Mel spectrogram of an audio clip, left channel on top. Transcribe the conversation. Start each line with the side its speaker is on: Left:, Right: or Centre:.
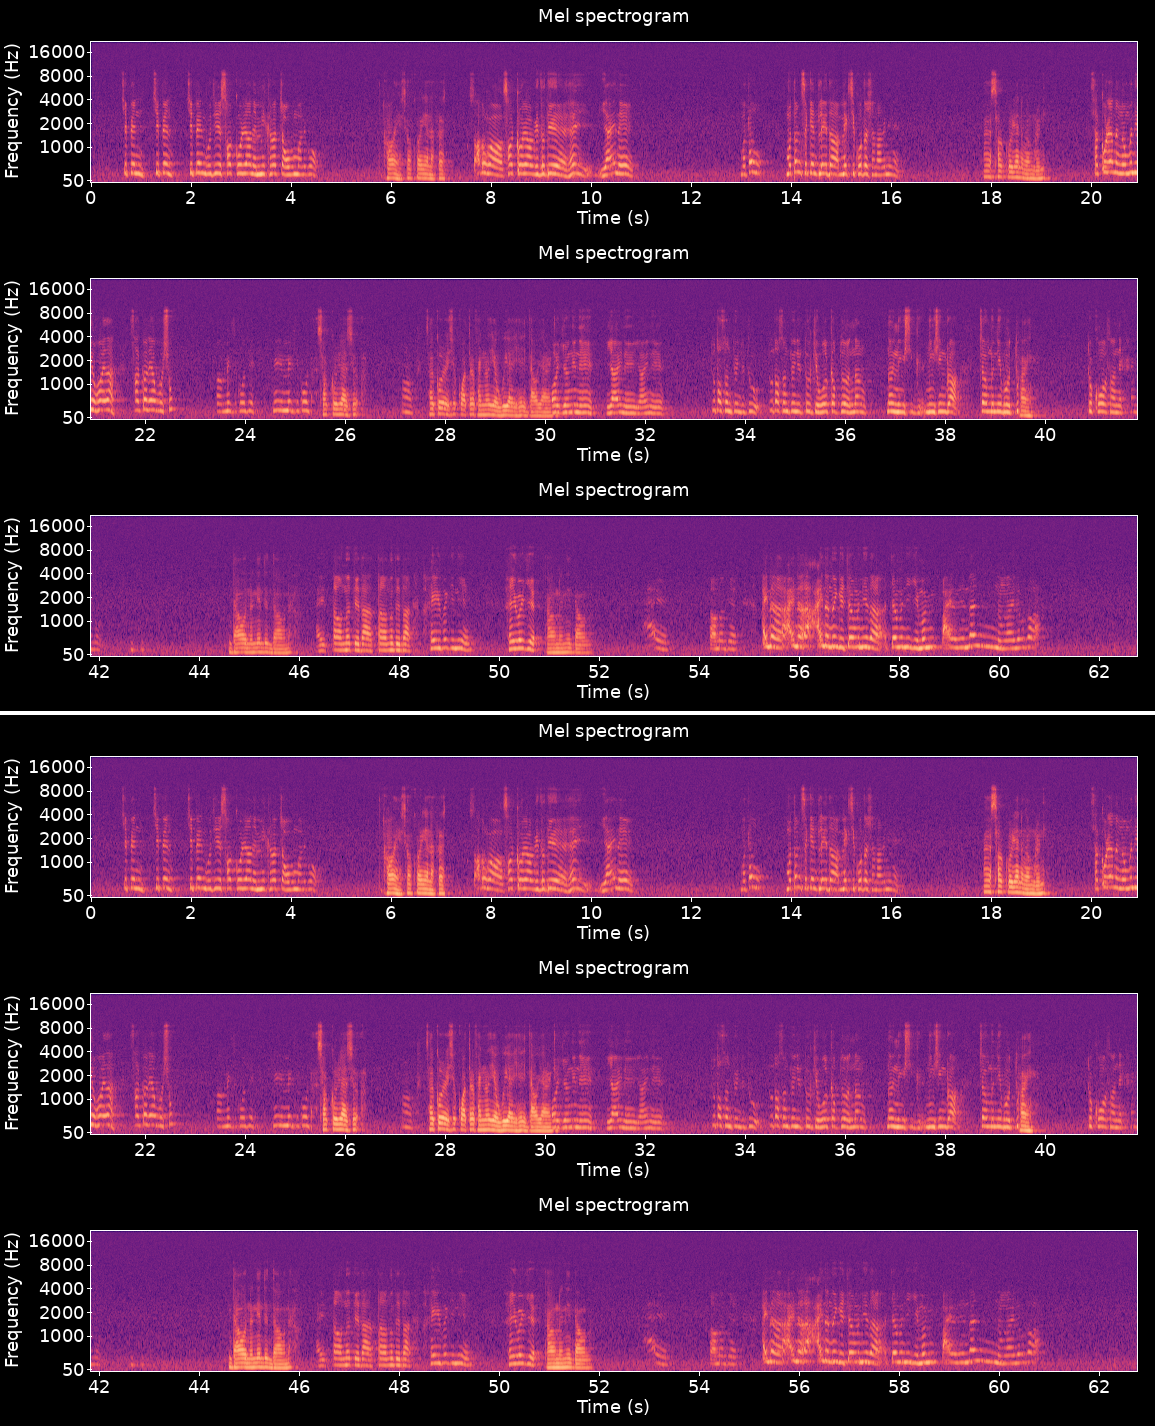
Left: ꯆꯦꯄꯦꯟ ꯆꯦꯄꯦꯟ ꯆꯄꯦꯟꯕꯨꯗꯤ ꯁꯥꯎꯠ ꯀꯣꯔꯤꯌꯥꯅ ꯃꯤ ꯈꯔ ꯆꯥꯎꯕ ꯃꯥꯜꯂꯦꯀꯣ
Right: ꯍꯣꯏ ꯁꯥꯎꯠꯀꯣꯔꯤꯌꯥꯅ
Left: <inaudible> ꯀ ꯌꯥꯎꯗꯨꯗꯤ ꯍꯩ ꯌꯥꯏꯅꯦ ꯃꯊꯪ ꯃꯊꯪ ꯁꯦꯀꯦꯟ ꯄꯂꯦ ꯃꯦꯛꯁꯤꯀꯣꯗ ꯁꯥꯟꯅꯒꯅꯤꯅꯦ
Right: ꯁꯥꯎꯠ ꯀꯣꯔꯤꯌꯥꯅ ꯉꯝꯒꯔꯥꯅꯤ
Left: ꯁꯔꯀꯥꯔꯌꯥꯅ ꯉꯝꯃꯅꯤ ꯍꯣꯏꯔ ꯁꯔꯀꯥꯔꯌꯥꯕꯨ <unintelligible> ꯀꯣꯗꯦ ꯃꯦꯛꯁꯤ
Right: ꯁꯔꯀꯣꯔꯤꯌꯥꯁꯨ
Left: ꯑꯥ
Right: ꯁꯀꯣꯔꯤꯁꯨ ꯀ꯭ꯋꯥꯔꯇꯔ ꯐꯥꯏꯟꯜ ꯌꯎꯕ ꯌꯥꯏꯍꯦ ꯗꯥꯎ ꯌꯥꯔꯗꯤ
Left: ꯍꯣꯏ ꯆꯪꯉꯤꯅꯦ ꯌꯥꯏꯅꯦ ꯌꯥꯏꯅꯦ two thousand twenty two two thousand twenty ꯇꯨꯒꯤ ꯋꯥꯔꯜ ꯀꯞꯇꯨ ꯅꯪ ꯅꯪ ꯅꯤꯡꯁꯤꯡ ꯅꯤꯡꯁꯤꯡꯕ꯭ꯔꯥ ꯖꯔꯃꯅꯤ ꯕꯨ
Right: ꯍꯣꯏ
Left: ꯇꯨ ꯀꯣꯜꯁꯅꯪ <inaudible> <unintelligible>
Right: ꯗꯎ ꯅꯅꯦ ꯑꯗꯨ ꯗꯎꯅ
Left: ꯑꯩ ꯇꯎ ꯅꯇꯦꯗ ꯇꯎ ꯅꯠ ꯑꯗꯨꯗ ꯍꯩꯕꯒꯤꯅꯤ ꯍꯩ ꯑꯣꯏ
Right: ꯇꯎꯅꯅꯤꯗꯥꯎꯅ
Left: ꯑꯦ ꯇꯥꯎꯅꯗꯦ ꯑꯩꯅ ꯑꯩꯅ ꯑꯩꯅ ꯅꯪꯒꯤ ꯆꯝꯃꯅꯤꯗ ꯏꯆꯝꯃꯅꯤꯒꯤ ꯃꯃꯤꯡ ꯄꯥꯏꯔꯗꯤ ꯅꯪ ꯅꯨꯡꯉꯥꯏꯗꯕꯀꯣ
